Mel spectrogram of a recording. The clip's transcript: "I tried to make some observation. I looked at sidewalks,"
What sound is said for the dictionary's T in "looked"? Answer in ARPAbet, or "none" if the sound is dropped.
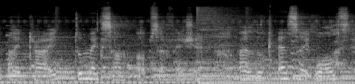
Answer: none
